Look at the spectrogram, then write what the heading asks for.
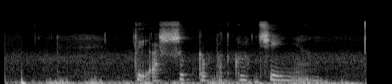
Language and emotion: Russian, angry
